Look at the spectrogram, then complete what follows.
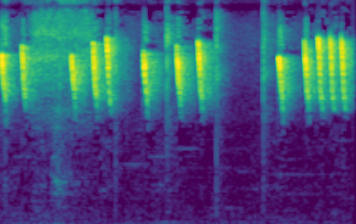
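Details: Bar-winged prinia song used as a training recording to get birds that have stopped singing to answer: bursts of sharp, high, down-slurred notes, two to five in quick succession, separated by short pauses.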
